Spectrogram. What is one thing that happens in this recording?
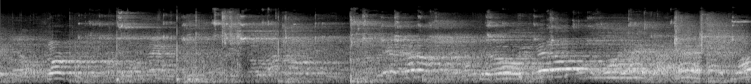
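A crowd murmurs and calls out in the stands.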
